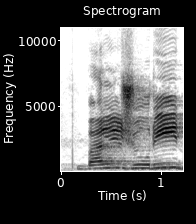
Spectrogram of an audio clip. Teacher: من قسورہ، بل یرید کل امرئ منہم ان یؤتی صحفا منشرہ، بل یرید، را یا زیر ری، ادھر اس کو کھینچ رہے ہیں، یا مدہ ہے، یا ساکن سے پہلے را کے نیچے زیر ہے تو یا مدہ، یا مدہ کو ہم نے ایک الف دو حرکات کے برابر کھینچ کر پڑھنا ہے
